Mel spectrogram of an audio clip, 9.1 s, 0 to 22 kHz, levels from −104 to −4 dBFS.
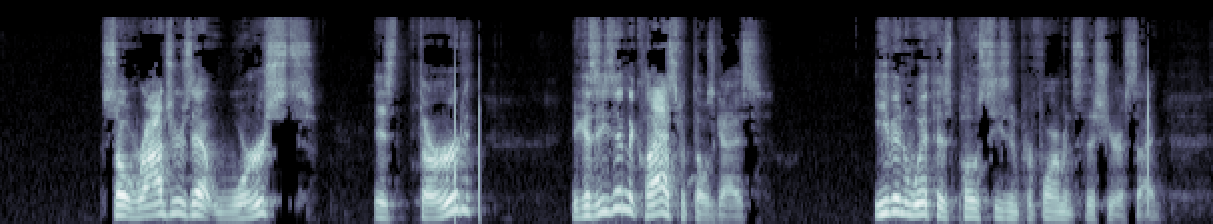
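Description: Loud pops strike this speech clip twice: a pair of sharp pops between 3.41 and 3.62 s, then a single pop at 8.60 to 8.62 s, each peaking well above the speech, around 15 dB louder. The likely cause is a sudden voltage step or pulse, from a plug, switch, static discharge or driver glitch, entering the signal chain. The speech continues underneath each one.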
